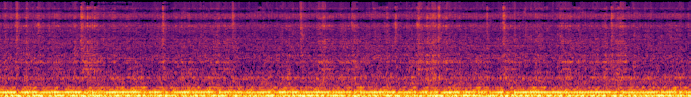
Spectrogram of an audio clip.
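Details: Formula engine after intake manifold gasket installed: steady idle with uneven, stumbling beat and periodic exhaust-pulse dropouts, a misfiring cylinder; cause not yet found.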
